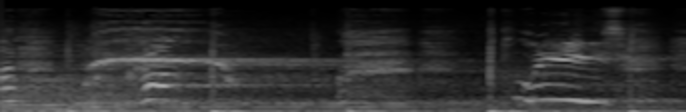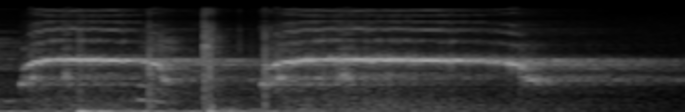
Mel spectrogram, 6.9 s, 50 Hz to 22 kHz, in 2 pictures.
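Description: Screams and shrieks from The 7th Guest video game, several long high wails rising and falling, with sharp cries in between, loud and close.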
